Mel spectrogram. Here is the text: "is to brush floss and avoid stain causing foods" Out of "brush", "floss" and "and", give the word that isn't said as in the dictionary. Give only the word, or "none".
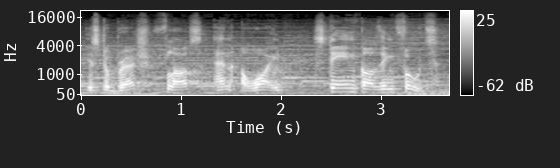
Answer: none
